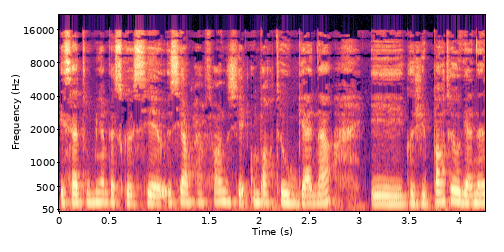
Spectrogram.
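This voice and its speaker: A dark, mellow, somewhat breathy tone with fairly even intonation. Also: woman. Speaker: perfume vlogger. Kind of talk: casual vlog review. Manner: hesitant, many fillers.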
